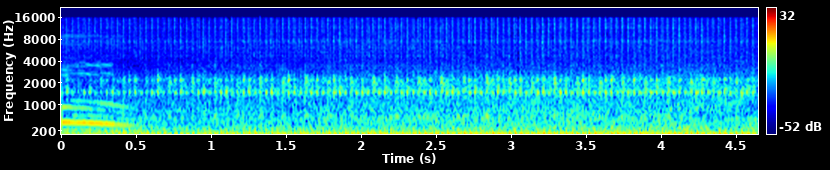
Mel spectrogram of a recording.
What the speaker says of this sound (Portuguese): Motor a diesel, esse aqui é o melhor som.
